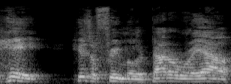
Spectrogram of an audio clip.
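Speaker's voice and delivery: normal talking voice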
